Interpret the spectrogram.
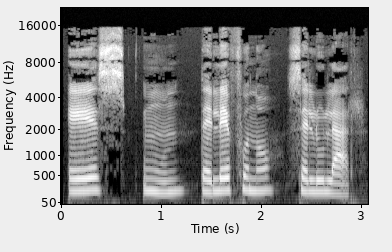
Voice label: "es un telefono celular", spanish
